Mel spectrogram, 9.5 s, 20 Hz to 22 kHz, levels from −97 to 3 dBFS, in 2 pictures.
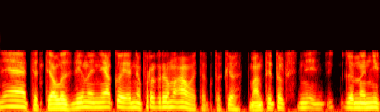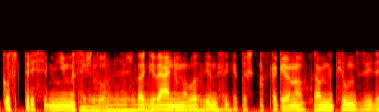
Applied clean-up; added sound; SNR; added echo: neural diffusion model UNIVERSE++.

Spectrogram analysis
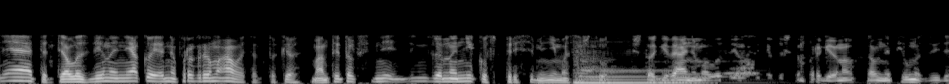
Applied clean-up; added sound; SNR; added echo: classical method spectral subtraction.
